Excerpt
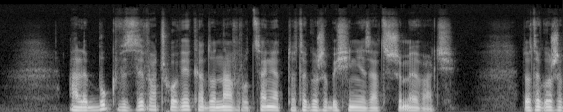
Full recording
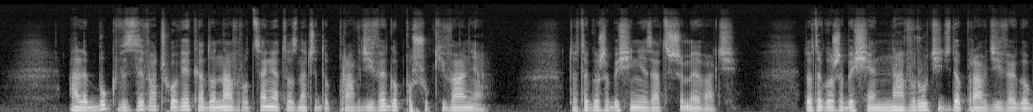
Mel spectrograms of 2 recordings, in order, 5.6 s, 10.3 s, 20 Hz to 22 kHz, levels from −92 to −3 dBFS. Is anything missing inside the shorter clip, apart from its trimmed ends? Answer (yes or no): yes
